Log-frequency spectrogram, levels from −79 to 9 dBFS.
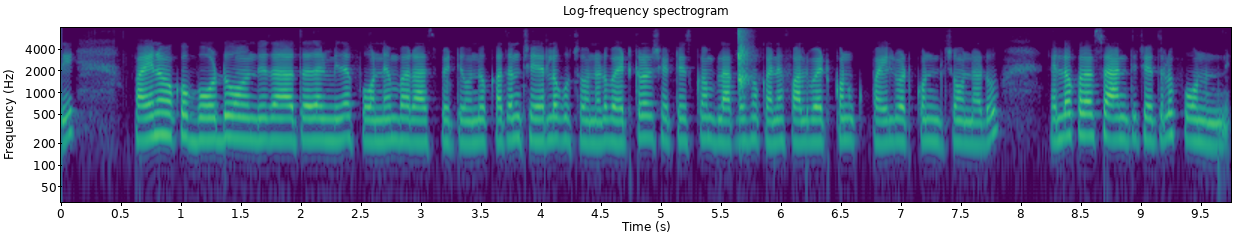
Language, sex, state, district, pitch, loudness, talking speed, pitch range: Telugu, female, Andhra Pradesh, Guntur, 220 Hz, -20 LUFS, 195 wpm, 210-225 Hz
